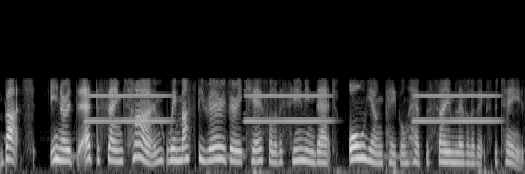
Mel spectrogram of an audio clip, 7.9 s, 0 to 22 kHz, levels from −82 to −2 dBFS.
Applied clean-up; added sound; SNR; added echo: none; Wind instrument, woodwind instrument; 10 dB; none.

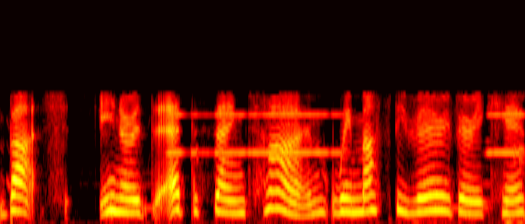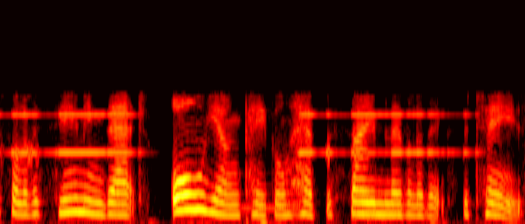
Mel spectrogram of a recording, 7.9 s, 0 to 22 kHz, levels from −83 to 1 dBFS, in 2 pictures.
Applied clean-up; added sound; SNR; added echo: neural mask model RNNoise.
